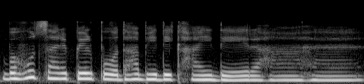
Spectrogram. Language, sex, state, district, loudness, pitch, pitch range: Hindi, female, Jharkhand, Palamu, -14 LUFS, 220 Hz, 195-255 Hz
